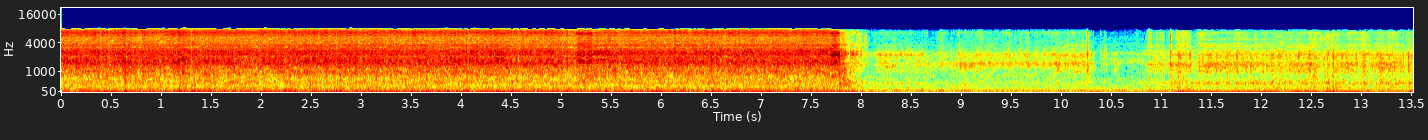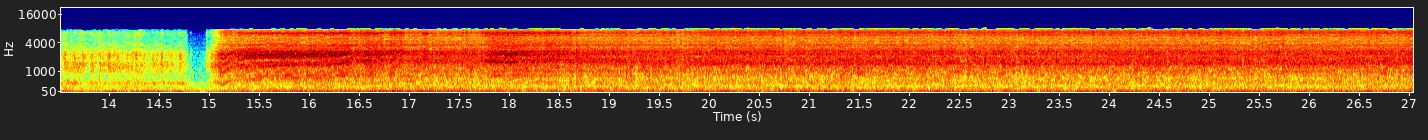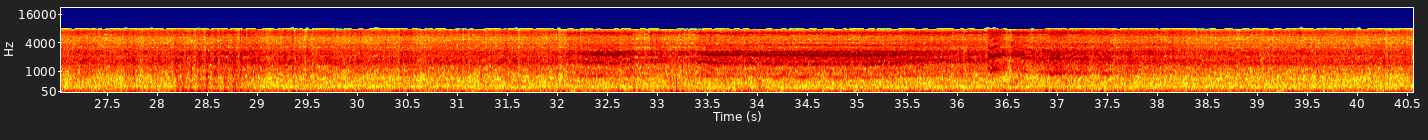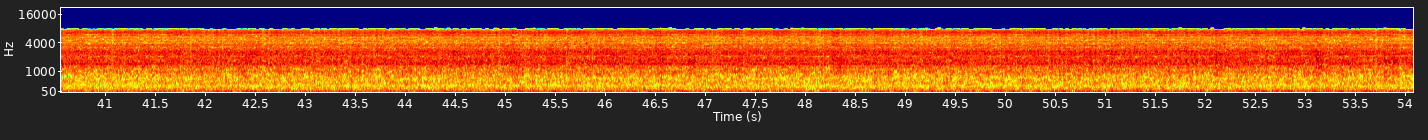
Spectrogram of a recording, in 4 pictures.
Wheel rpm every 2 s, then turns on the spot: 230, 230, 230, 230, 60, 10, 20, 40, 210, 230, 230, 240, 230, 230, 230, 230, 230, 220, 240, 230, 230, 240, 230, 230, 230, 230, 230.
8-10 12-14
